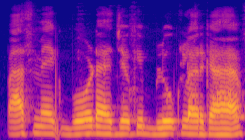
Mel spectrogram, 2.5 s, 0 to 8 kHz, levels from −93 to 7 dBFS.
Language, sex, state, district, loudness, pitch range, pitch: Hindi, male, Jharkhand, Garhwa, -15 LUFS, 135-145 Hz, 140 Hz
